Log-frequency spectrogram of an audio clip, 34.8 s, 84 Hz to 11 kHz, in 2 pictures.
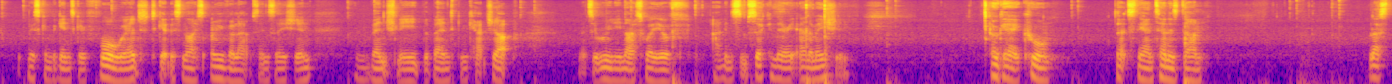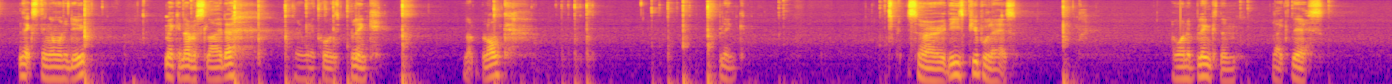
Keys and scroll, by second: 8.4 0, 8.7 Return, 10.0 0, 10.3 Return, 18.4 ctrl+d, 20.3 Return, 20.7-22.2 typing, 22.4 Return, 23.9 Right, 24.2 BackSpace, 25.5-26.4 typing, 30.7 s.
